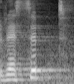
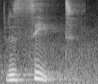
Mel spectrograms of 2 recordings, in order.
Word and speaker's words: receipt: pneumatic psychology pseudonym okay and receip it's not reip it is receipt to Castle hustle listen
